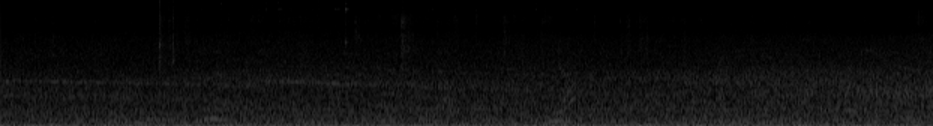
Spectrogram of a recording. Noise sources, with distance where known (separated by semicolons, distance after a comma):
person or small group talking, far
